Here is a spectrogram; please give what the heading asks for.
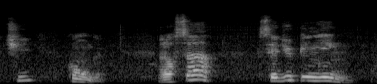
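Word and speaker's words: qigong: conte la voyais cela ça s'écrit chi kong mais ça se prononcent pas comme ça d'avoir que ça se prononcer tchi kong alors ça c'est du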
